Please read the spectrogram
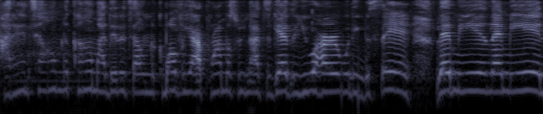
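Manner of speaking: high, soft, hurried pleading; retold defensive excuses. Woman assures boyfriend she didn't invite ex, high hurried defensiveness.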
